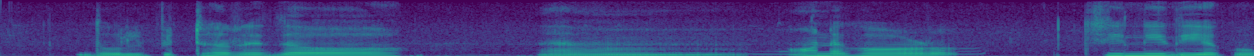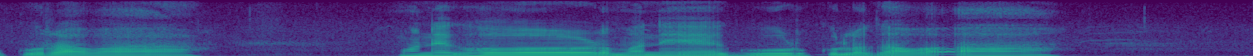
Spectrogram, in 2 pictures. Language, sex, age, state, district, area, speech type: Santali, female, 45-60, West Bengal, Purba Bardhaman, rural, spontaneous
